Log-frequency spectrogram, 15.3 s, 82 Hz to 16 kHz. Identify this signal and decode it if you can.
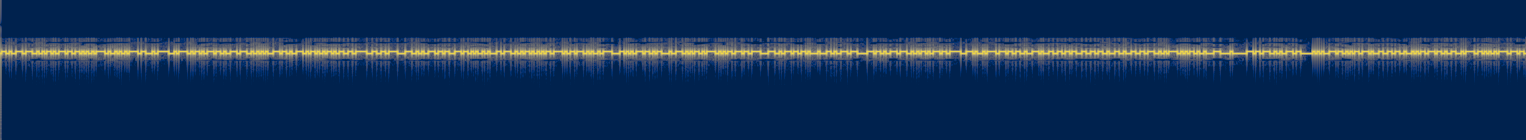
RTTY, about 45.45 baud. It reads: AND REJECTED ANY ADDITIONAL FUNDS FOR BASES ON GUAM AND THE PHILIPPINES. NAVY SHIPS WERE
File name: fsk170 / usnavy4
